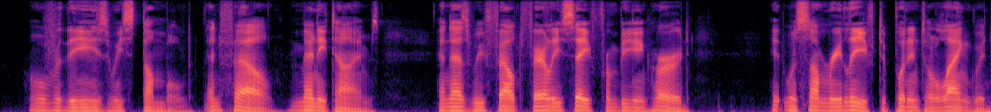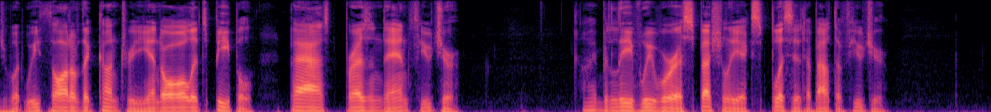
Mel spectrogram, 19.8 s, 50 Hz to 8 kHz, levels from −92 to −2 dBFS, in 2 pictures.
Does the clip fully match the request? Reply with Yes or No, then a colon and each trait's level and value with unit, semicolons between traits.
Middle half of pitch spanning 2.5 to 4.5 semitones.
Yes: average, 3.7 semitones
